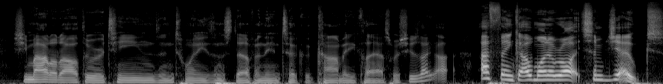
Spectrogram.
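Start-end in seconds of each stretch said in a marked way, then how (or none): 4.8-6.6 very high, pitched-up put-on British accent. Quoting a British friend who took a comedy class, in a put-on British accent. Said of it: "That was my British accent".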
